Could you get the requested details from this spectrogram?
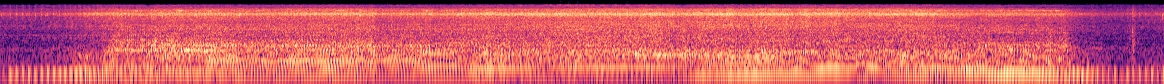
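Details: Honda Vario scooter after parts were cleaned and refitted to cure delayed throttle response; engine climbs and drops cleanly through several quick revs, pitch following the throttle without hesitation; healthy response.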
